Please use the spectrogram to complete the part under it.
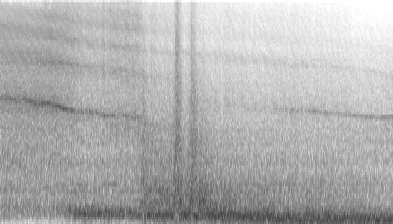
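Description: A Mitsubishi Mirage jet engine runs with a loud, steady roar, a sustained whine riding on top and a brief surge midway.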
